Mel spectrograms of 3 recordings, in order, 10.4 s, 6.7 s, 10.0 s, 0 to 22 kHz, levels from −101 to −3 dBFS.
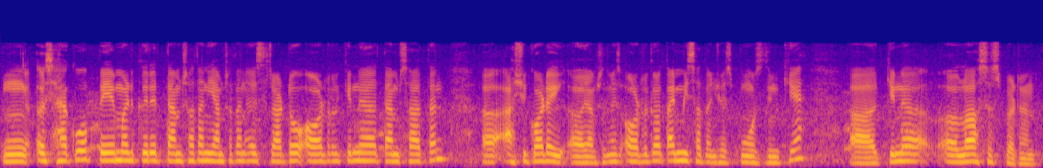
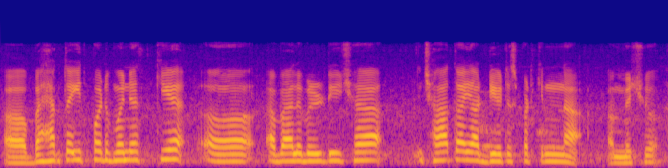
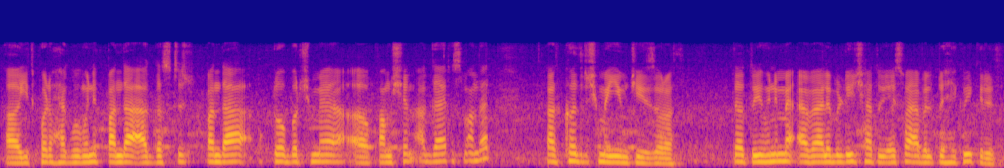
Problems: constant background noise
